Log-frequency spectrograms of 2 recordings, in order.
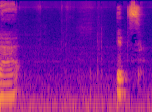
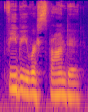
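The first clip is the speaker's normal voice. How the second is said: ordinary delivery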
